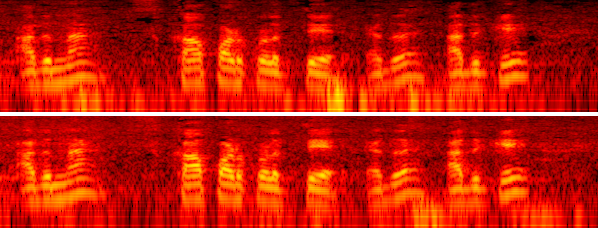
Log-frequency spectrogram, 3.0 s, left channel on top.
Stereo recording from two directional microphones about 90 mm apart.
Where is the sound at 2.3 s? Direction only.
20° left (ahead or behind).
